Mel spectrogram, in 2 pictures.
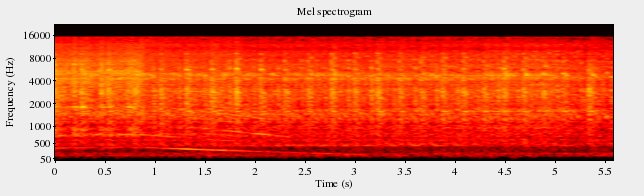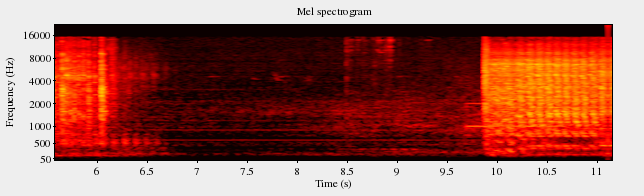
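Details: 2005 Ford 6.0 Powerstroke box truck, ScanGauge II monitoring ICP, IPR and FICM: cranks and catches with a rising whir, runs rough a few seconds, then dies; ICP builds enough to start but won't keep running.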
